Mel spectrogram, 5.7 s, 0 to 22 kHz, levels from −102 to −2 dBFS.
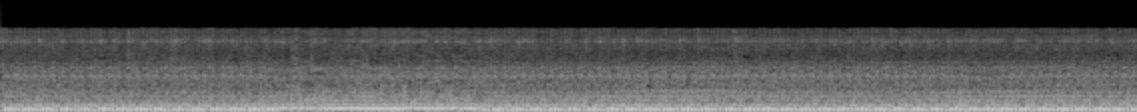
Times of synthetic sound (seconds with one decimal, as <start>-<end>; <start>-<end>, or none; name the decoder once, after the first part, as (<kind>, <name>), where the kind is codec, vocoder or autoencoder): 1.4-2.4 (vocoder, HiFi-GAN)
